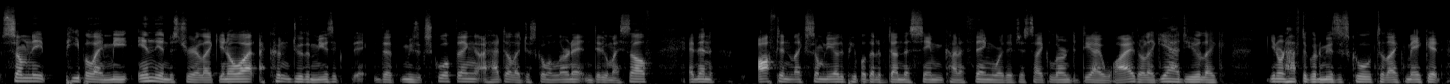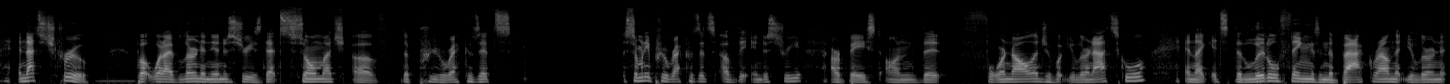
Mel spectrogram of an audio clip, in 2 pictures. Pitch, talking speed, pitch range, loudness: 120 Hz, 255 wpm, 110-130 Hz, -36 LUFS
